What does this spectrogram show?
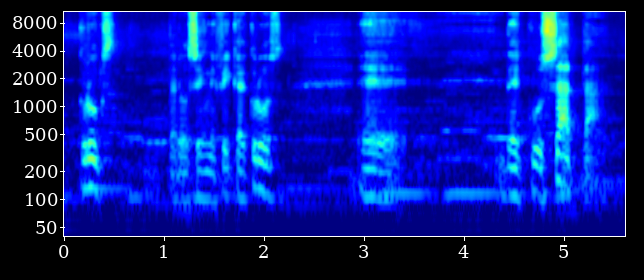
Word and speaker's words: crux: Y por último, la crux, en latín se pronuncia así, crux, pero significa cruz, de Cusata o cruz de San Andrés, en la forma de la letra X.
